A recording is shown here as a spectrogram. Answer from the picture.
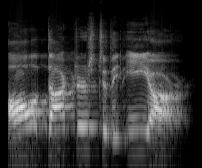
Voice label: Emergency Human Male Voice Hospital Call All Doctors To The ER; emergency effects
